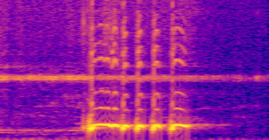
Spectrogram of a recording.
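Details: One zebra dove song phrase, played to coax quiet doves into singing: a soft lead-in followed by about five rapid, pulsed coo notes in a rolling burst, over a faint steady high tone.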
